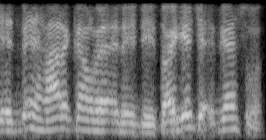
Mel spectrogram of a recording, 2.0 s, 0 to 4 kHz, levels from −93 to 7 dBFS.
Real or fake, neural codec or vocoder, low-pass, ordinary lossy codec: fake; vocoder, 24 kHz, 100 mel bands, Vocos; 3.6 kHz; none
